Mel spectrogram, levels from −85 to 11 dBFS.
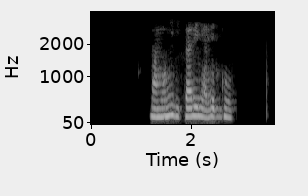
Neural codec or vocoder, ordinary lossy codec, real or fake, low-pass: codec, 16 kHz, 2 kbps, FreqCodec, larger model; MP3, 16 kbps; fake; 3.6 kHz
